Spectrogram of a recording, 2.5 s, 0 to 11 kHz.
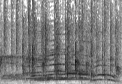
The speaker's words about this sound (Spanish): Este domingo festejamos los 200 emisiones, los 5 años de vida de 8 Bits Radio. Pueden aplaudir, vamos a aplaudir.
